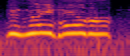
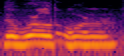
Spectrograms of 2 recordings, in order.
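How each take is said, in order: First: High, loud squeaky parody of the phrase; mock it in a shrill cartoon squeak; mocking squeal. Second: Said in the usual way. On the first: Streamer mocking the caller's phrase in a loud high squeak.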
